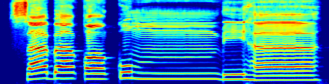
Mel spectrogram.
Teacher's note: ketemu huruf ba Hai jadi sesudah mim sukun ada huruf ba maka cara membacanya harus disuarakan samar-samar di bibir dan didengungkan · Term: Ikhfa Syafawi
